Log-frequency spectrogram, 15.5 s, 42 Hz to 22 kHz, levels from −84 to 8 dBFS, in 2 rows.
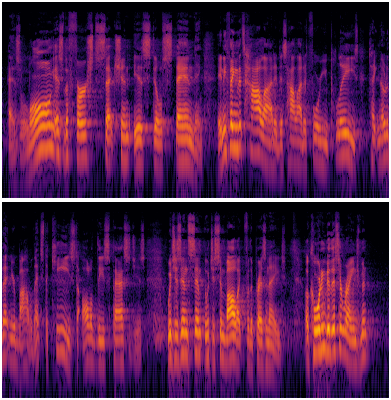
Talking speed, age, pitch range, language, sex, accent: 180 wpm, 40-59, 135-200 Hz, English, male, American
